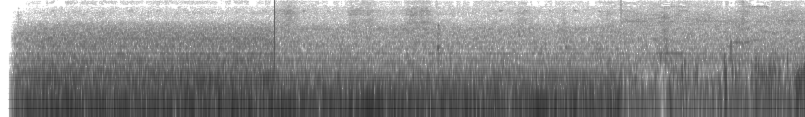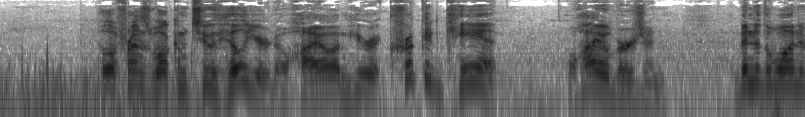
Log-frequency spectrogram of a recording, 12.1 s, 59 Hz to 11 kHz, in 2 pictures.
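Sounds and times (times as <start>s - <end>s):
steady low rumble: 0.0s - 7.7s.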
